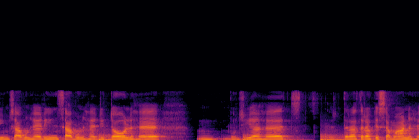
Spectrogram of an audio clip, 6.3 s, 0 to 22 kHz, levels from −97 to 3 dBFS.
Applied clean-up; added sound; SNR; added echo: none; Drum; 9 dB; none.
